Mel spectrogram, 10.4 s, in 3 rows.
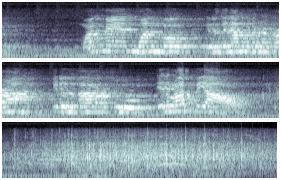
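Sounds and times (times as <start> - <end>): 
speech: 1.0 - 6.6
crowd applause at a speech: 6.8 - 10.3.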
